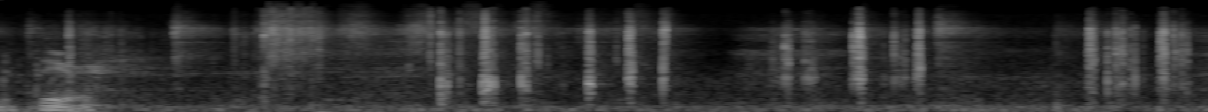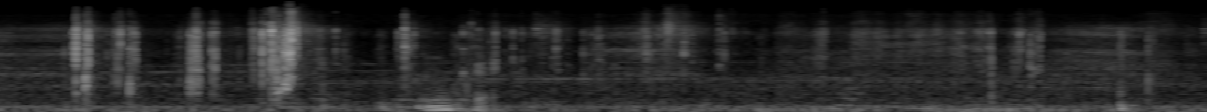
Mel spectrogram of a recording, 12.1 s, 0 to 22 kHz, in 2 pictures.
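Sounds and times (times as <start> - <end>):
window film crackling: 0.9 - 9.8.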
